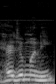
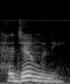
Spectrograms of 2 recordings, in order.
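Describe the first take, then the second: First: हेजेमनी with a j sound, not a g; correct pronunciation. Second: हेजेमनी with a soft j sound, he-je-mani; correct pronunciation. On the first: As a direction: say हेजेमनी as he-je-mani. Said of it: "की अगर हम बात करें pronunciation". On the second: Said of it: "इसकी जो pronunciation है पहले तो मैं इसे क्लियर कर दूं". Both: Shown as a demonstration.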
